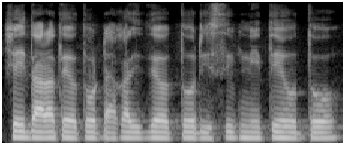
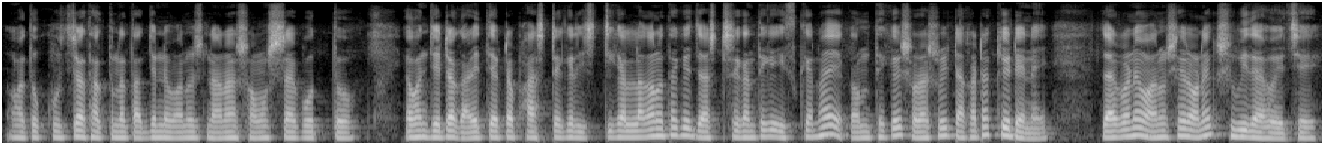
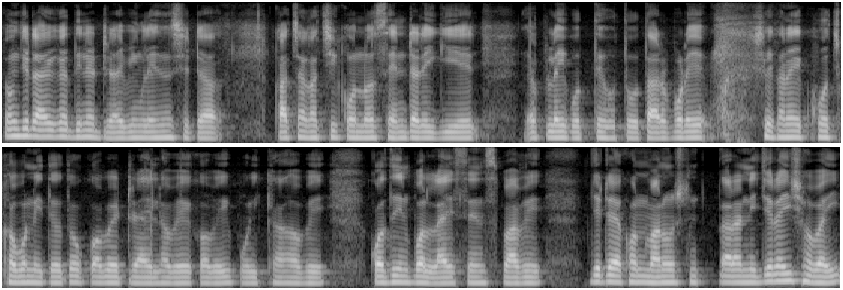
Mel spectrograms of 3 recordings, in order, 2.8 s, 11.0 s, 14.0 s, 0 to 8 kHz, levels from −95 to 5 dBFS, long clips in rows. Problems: background sounds at intervals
